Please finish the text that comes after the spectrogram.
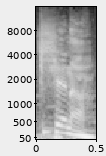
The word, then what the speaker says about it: Tjena: Et salut, en Suède, ça se prononce Tjena. Tjena!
